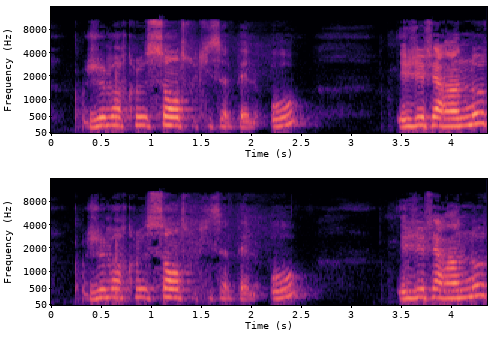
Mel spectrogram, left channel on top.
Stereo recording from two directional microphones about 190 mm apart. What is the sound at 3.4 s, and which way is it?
Speech, 40° left (ahead or behind).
